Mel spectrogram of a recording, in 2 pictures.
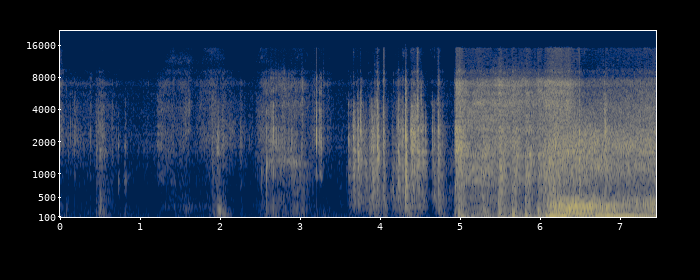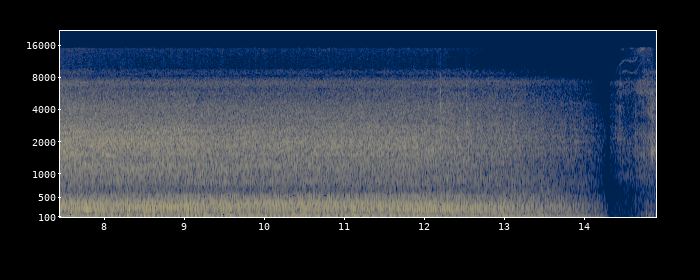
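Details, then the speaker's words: Vauxhall Nova SR with 2.0 C20LET Redtop turbo conversion, started right after fresh oil and filter change (oil at max): starter catches quickly, smooth even idle, then shut off; no oil leaks, running spot on. "plug gaps are obviously sorted all that kind of stuff looks good it's running spot on"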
